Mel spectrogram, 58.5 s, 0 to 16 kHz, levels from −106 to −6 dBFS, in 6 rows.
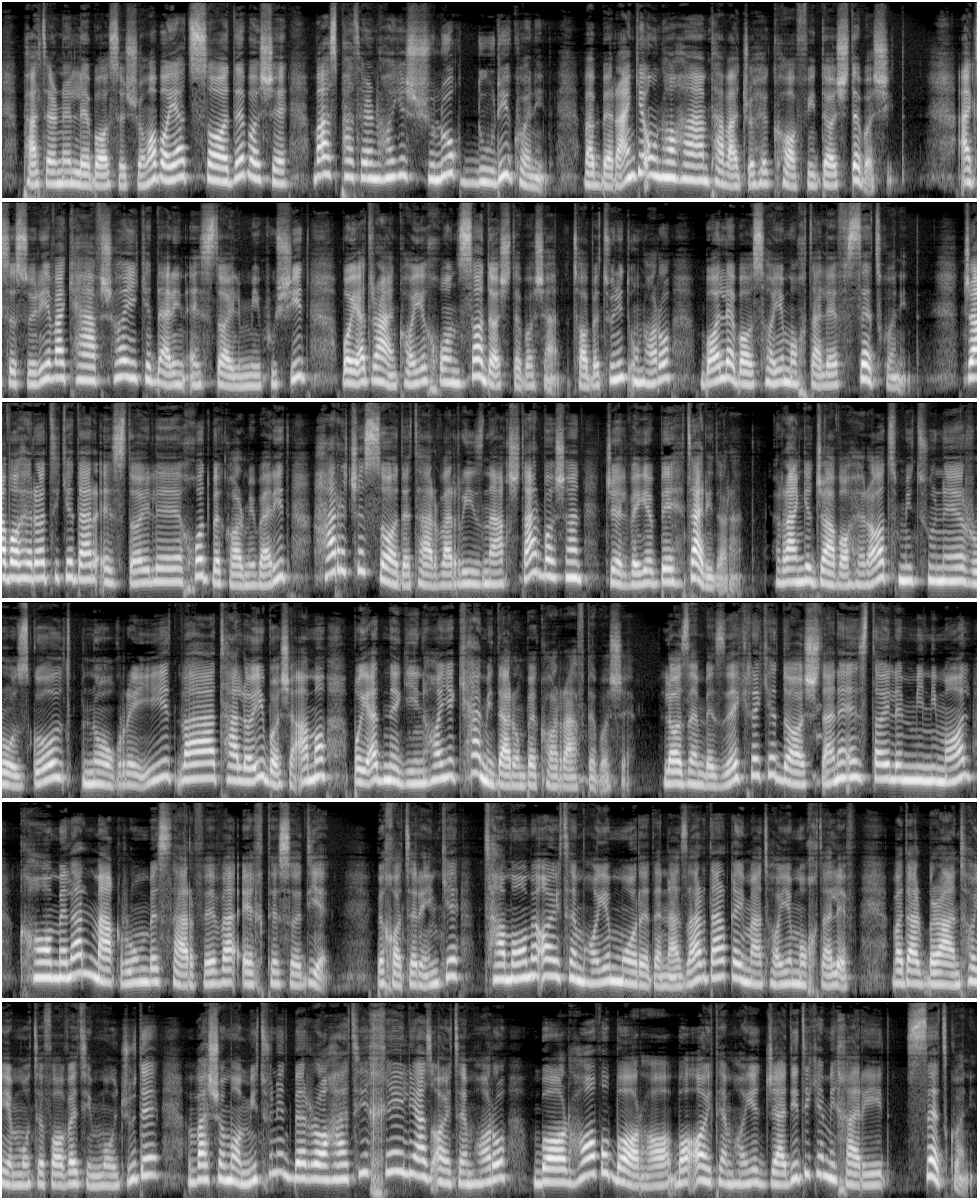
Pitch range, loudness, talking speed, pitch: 185-270 Hz, -22 LUFS, 145 wpm, 220 Hz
